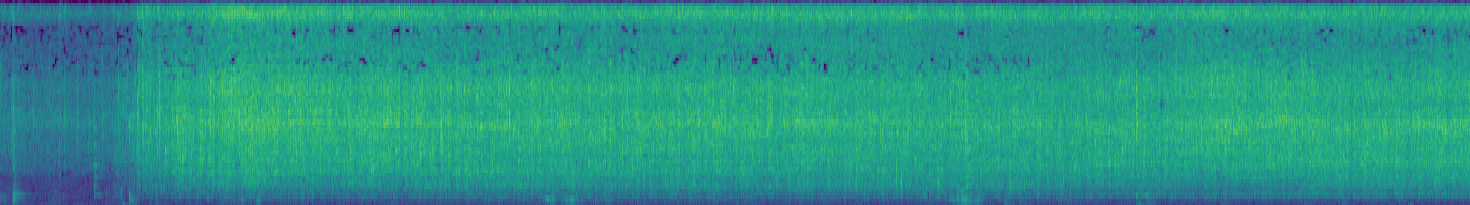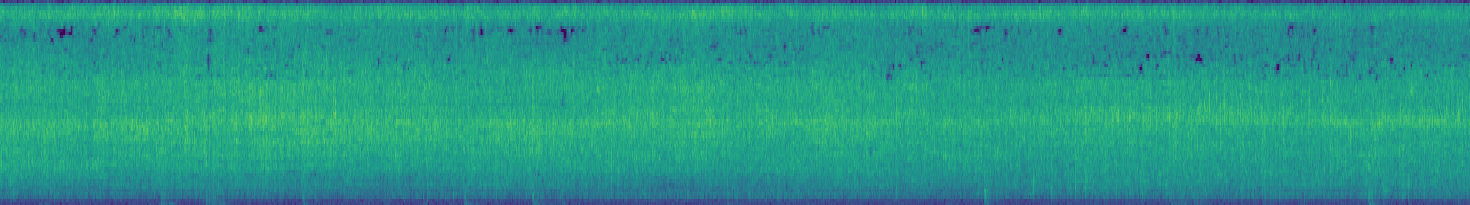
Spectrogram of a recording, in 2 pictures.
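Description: Kangkong (water spinach) frying in hot oil in a pan: a steady sizzle starts about a second and a half in as the greens go in. A spatula stirring the greens makes a few light knocks.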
